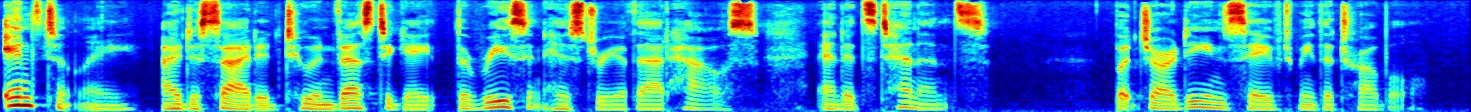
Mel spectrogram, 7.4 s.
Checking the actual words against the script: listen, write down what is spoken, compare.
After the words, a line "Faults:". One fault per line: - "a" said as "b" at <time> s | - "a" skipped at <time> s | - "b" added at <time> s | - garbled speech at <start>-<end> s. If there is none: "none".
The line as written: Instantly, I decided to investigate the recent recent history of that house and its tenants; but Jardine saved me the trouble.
Instantly, I decided to investigate the recent history of that house and its tenants; but Jardine saved me the trouble.
Faults:
- "recent" skipped at 2.8 s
